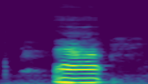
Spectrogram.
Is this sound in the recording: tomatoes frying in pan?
no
